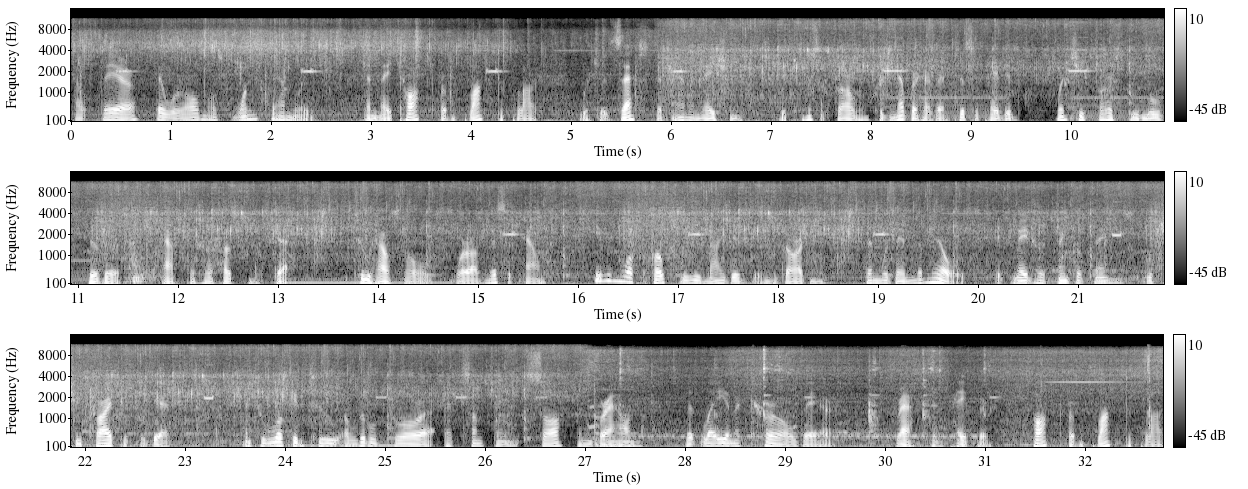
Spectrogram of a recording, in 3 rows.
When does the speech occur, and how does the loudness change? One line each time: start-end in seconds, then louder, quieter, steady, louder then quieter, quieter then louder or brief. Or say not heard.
0.0-32.7 steady.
